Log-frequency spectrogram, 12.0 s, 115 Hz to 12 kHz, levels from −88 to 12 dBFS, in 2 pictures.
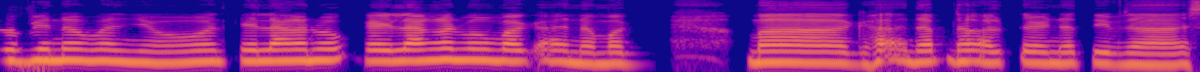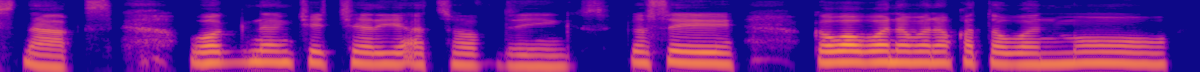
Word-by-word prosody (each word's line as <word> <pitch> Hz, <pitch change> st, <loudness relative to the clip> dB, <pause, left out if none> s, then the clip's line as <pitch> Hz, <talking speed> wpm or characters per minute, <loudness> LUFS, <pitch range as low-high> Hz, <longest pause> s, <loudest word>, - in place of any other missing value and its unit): Grabe 245 Hz, 0 st, +1 dB
naman 245 Hz, -1 st, +2 dB
'yun. 225 Hz, +1 st, -1 dB
Kailangan 245 Hz, +1 st, +4 dB
mo -, -, +3 dB
kailangan 245 Hz, +1 st, +3 dB
mong 255 Hz, -1 st, +2 dB
mag-ano, 235 Hz, -2 st, 0 dB
mag 205 Hz, 0 st, -2 dB, 0.6 s
maghanap 220 Hz, +1 st, +2 dB
ng 235 Hz, 0 st, 0 dB
alternative 210 Hz, -2 st, -3 dB
na 190 Hz, -1 st, 0 dB
snacks. 180 Hz, -4 st, -5 dB, 0.4 s
Huwag 215 Hz, +1 st, +1 dB
ng 225 Hz, -1 st, -1 dB
chichirya 205 Hz, -2 st, -4 dB
at 190 Hz, -, -8 dB
softdrinks. 175 Hz, -3 st, -9 dB
Kasi 210 Hz, -2 st, 0 dB, 0.4 s
kawawa 220 Hz, 0 st, +6 dB
naman 220 Hz, 0 st, +2 dB
ang 210 Hz, -, -10 dB
katawan 200 Hz, -2 st, -2 dB
mo. 205 Hz, -1 st, -2 dB
215 Hz, 125 wpm, -23 LUFS, 200-235 Hz, 0.6 s, kawawa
